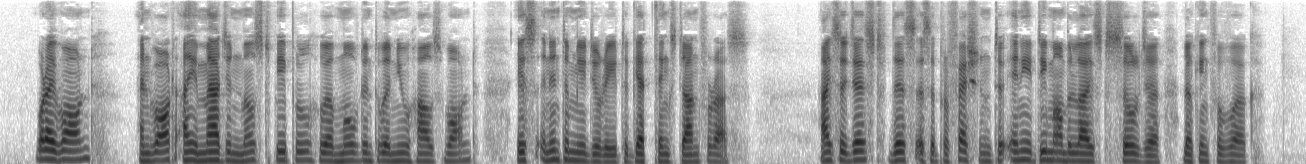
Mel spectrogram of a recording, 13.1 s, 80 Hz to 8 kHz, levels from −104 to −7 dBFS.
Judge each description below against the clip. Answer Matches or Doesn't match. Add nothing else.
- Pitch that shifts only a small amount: Matches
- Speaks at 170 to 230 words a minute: Matches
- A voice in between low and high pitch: Matches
